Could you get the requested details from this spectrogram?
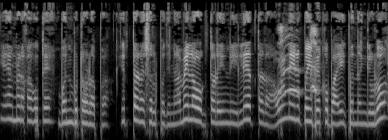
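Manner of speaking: lightly voiced nagging mother-in-law; a mild hint of an old mother scolding; mother complaining to her son about his wife.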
